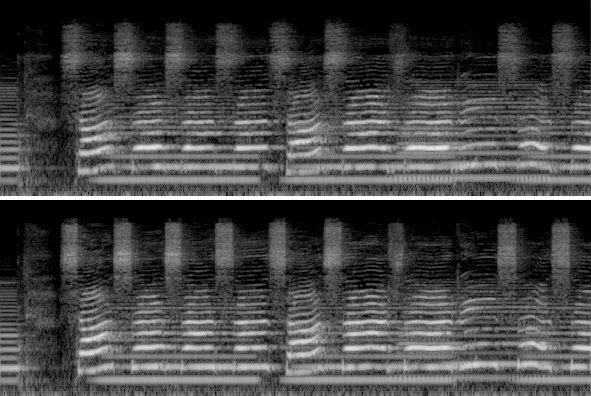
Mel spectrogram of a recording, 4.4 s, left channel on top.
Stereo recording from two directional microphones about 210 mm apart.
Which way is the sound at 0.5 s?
50° right (ahead or behind).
